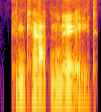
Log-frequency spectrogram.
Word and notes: concatenate: American English

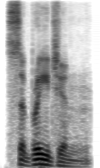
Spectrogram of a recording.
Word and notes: subregion: British English

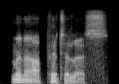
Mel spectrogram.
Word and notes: monopetalous: British English

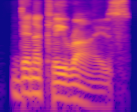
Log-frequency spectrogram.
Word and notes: denuclearize: British English

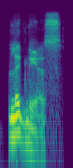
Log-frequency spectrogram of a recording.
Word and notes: ligneous: British English

